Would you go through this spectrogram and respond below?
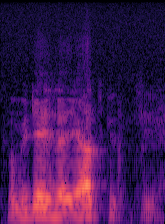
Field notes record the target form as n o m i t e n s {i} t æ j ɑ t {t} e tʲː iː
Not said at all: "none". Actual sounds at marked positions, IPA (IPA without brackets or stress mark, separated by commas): i, k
